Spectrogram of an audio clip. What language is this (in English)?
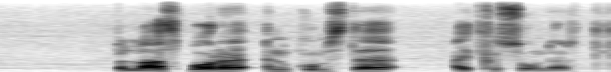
Afrikaans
